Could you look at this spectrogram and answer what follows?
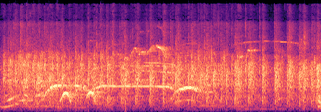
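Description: Audience applause and cheering for a singer at a left-wing political event, with dense steady clapping throughout and a whistle and shouts rising over the crowd.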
